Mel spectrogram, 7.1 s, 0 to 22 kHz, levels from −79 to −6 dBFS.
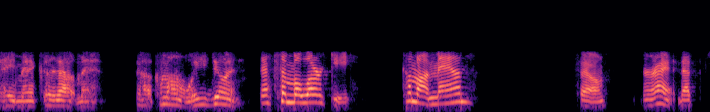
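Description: From start to finish the speech carries G.729 codec damage, plainly audible. The codec rebuilds each 10 ms frame from a vocal tract filter, a pitch predictor and a handful of pulses rather than the waveform itself, which fits an 8 kbit/s G.729A stream. The result sounds rough and slightly synthetic. The line band runs from about 250 Hz to 3.7 kHz, with nothing above 3.8 kHz, so sibilants and breath lose their brightness.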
